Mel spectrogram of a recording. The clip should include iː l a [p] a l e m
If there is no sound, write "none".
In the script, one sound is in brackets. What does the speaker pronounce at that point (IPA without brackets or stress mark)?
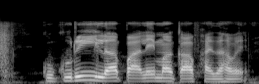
p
